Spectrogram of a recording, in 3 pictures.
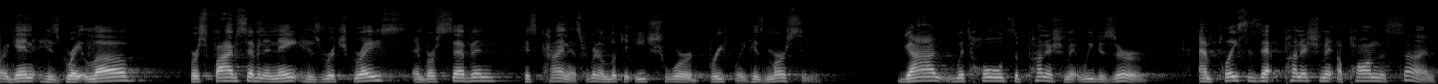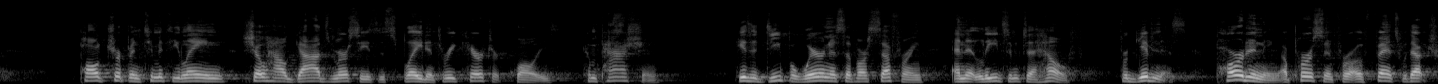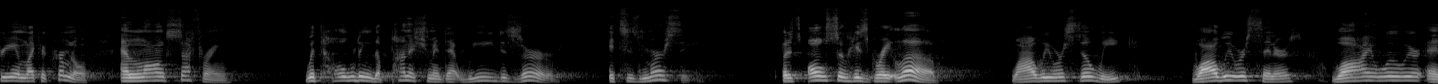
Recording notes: Faith Baptist Church in Hamilton, NJ.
